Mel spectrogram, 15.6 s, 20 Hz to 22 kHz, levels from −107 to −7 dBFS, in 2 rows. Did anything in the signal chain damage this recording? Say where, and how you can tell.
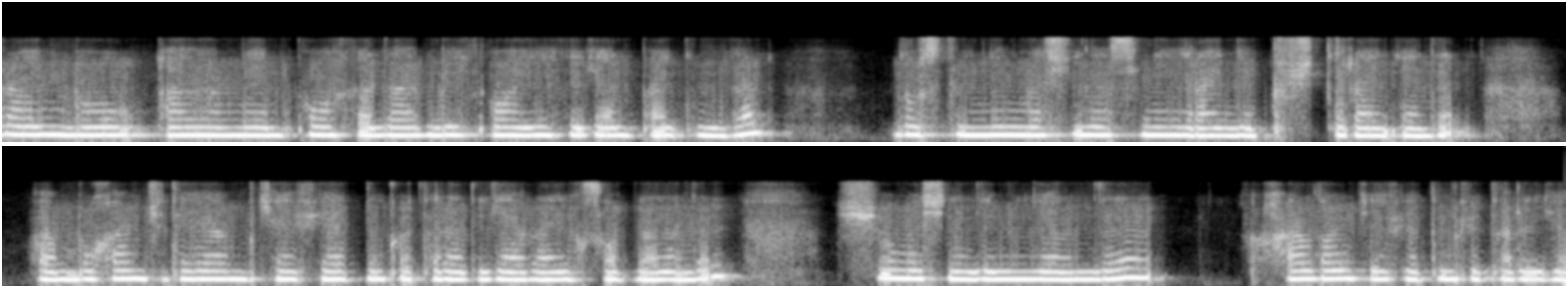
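Yes: the codec stage damaged it. Speex coding throughout, at a bitrate consistent with about 10 kbps, starves the excitation, making speech noisy and hoarse, with nothing above 7.6 kHz.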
